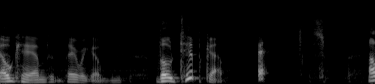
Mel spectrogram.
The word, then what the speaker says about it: Votipka: And her name is Sparrow spell it for me again, Mike. B-O-T-I-P-K. Botipka, K-A. I had to get there with you for a minute. Botipka. V-O. V. Oh, V. V as... V. Votipka.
